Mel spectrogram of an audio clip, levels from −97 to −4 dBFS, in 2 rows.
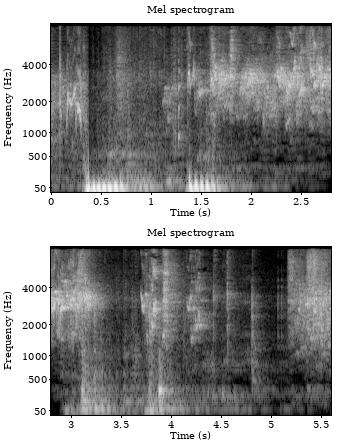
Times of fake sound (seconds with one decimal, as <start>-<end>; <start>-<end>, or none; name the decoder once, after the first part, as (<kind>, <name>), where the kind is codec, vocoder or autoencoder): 5.1-5.6 (vocoder, BigVGAN v2)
